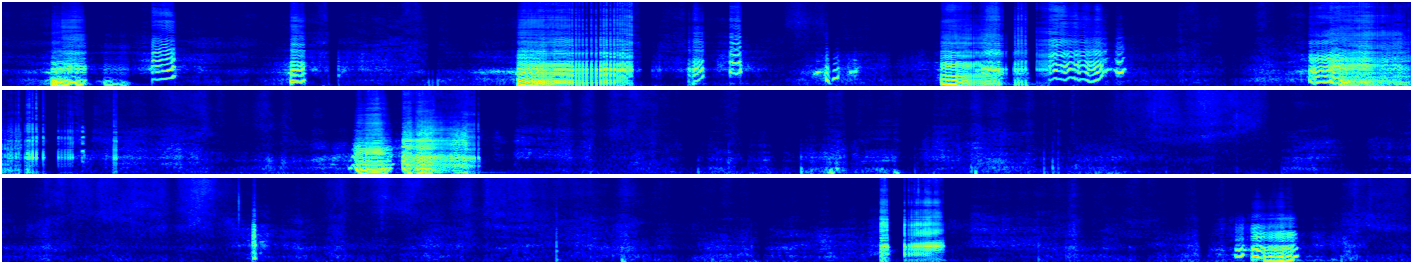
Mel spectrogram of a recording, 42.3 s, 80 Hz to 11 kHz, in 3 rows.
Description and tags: texture plastic
sound texture- plastic. created by slowly pressing & moving my fingers on an old Nagra III case.
MJ KM-319-> TC SK48.
movement, plastic, slow-movement, texture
